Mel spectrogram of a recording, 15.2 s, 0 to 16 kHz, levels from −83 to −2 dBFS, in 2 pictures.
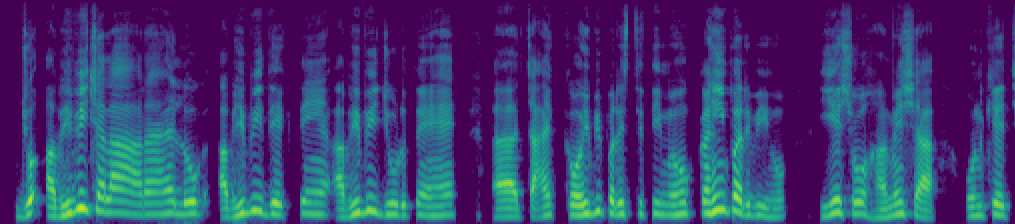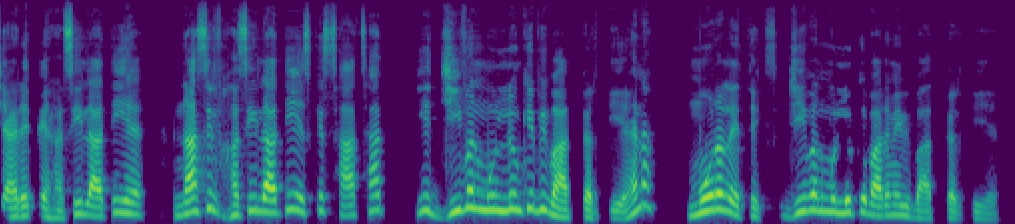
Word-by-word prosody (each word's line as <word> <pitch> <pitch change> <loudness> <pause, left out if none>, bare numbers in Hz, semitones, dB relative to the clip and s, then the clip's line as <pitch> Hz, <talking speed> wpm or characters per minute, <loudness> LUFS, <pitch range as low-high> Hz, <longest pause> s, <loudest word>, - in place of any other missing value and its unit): जो - - +5
अभी 150 +5 +3
भी 270 - +8
चला 225 -5 +1
आ - - -1
रहा 175 0 -2
है, 190 - 0
लोग 185 +1 0
अभी 145 +8 +1
भी 230 +2 +1
देखते 180 +1 -2
हैं, 175 -1 -4
अभी 160 +7 -1
भी 230 +1 +1
जुड़ते 165 -1 -3
हैं। 155 +2 -3 0.3
अ, 135 0 +3
चाहे 155 +2 -1
कोई 165 +2 +4
भी 220 - -1
परिस्थिति 180 -2 -2
में 165 -1 -3
हो, 180 - +1
कहीं 225 +6 +6
पर 220 -7 +4
भी 160 -2 -5
हो, 135 0 -9 0.3
ये 195 +7 +2
शो 185 -1 -1
हमेशा 165 +6 -1 0.2
उनके 155 +3 -1
चेहरे 145 0 0
पे - - 0
हँसी 175 +10 0
लाती 170 +5 +2
है। 175 -3 0 0.3
ना 200 +6 +6
सिर्फ 230 -5 -2
हँसी 230 +8 0
लाती 215 +3 +5
है, 235 - 0
इसके 220 +3 -4
साथ-साथ 190 +5 -2 0.3
ये 235 +1 -2
जीवन-मूल्यों 245 +2 +2
की 265 +1 -1
भी 250 - +1
बात - - +4
करती - - -3
है - - -3
है - - +3
ना? 330 -3 -3 0.3
मोरल 225 +6 +5
एथिक्स 145 -2 -5
जीवन 230 +2 +2
मूल्यों 205 -2 +2
के 215 - +2
बारे 160 0 +3
में 165 - -3
भी 155 - -4
बात 115 -3 -4
करती 105 -2 -8
है। 95 - -16
180 Hz, 250 wpm, -23 LUFS, 155-220 Hz, 0.3 s, भी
